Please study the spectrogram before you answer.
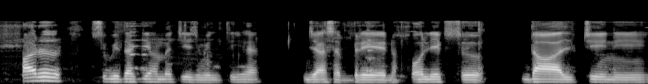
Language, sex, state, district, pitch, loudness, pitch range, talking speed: Hindi, male, Uttar Pradesh, Muzaffarnagar, 115 Hz, -16 LUFS, 110-125 Hz, 110 wpm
